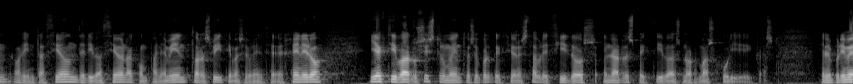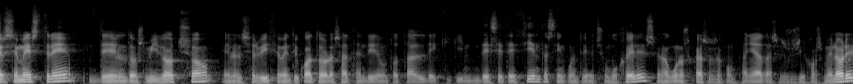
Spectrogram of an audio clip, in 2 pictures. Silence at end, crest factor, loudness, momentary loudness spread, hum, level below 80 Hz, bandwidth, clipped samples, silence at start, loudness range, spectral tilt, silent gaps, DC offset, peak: 0 s; 20 dB; -27 LUFS; 12 LU; none; -46 dBFS; 17 kHz; under 0.1%; 0 s; 6 LU; -6.5 dB/octave; none; under 0.1%; -6 dBFS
